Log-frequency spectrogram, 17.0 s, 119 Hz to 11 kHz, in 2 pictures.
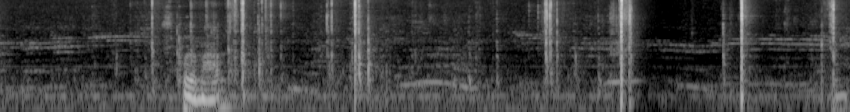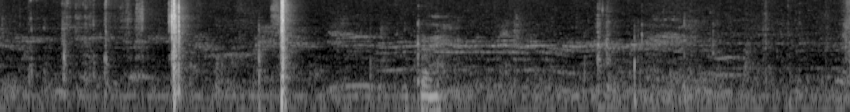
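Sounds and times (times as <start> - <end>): plastic tabs clicking: 5.4 - 6.4.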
